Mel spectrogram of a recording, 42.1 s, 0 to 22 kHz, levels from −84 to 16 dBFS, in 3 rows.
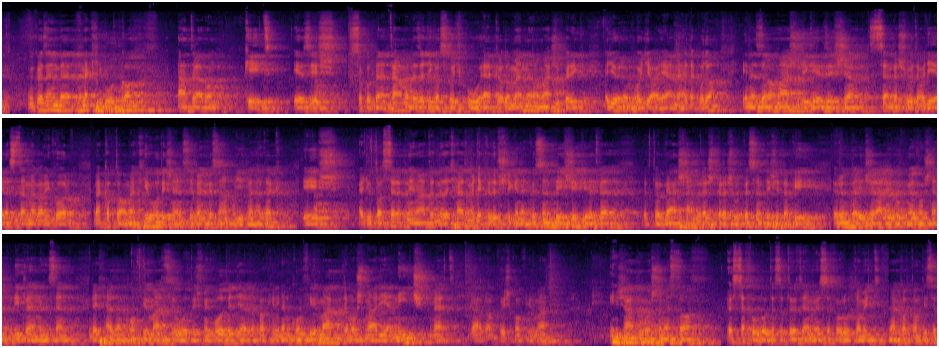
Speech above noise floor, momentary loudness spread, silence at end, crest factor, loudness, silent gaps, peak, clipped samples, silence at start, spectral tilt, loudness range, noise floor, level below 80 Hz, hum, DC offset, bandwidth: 22 dB; 7 LU; 0 s; 18 dB; -19 LUFS; none; -2 dBFS; under 0.1%; 0 s; -6 dB/octave; 2 LU; -40 dBFS; -42 dBFS; none; under 0.1%; 16 kHz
